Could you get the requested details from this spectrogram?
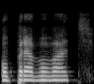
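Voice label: "opravovať", Slovak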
